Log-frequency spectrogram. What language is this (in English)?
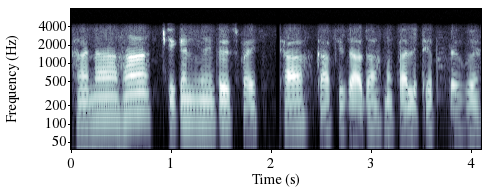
Urdu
